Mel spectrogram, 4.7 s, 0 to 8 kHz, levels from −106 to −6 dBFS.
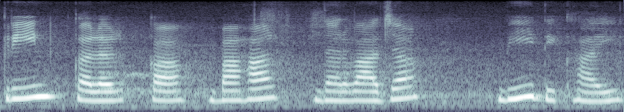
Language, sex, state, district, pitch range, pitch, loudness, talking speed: Hindi, female, Madhya Pradesh, Dhar, 210-250 Hz, 220 Hz, -15 LUFS, 90 wpm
